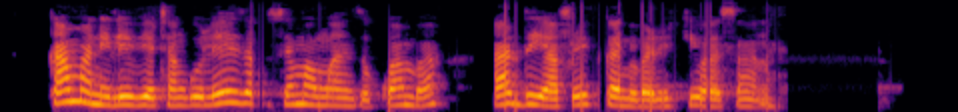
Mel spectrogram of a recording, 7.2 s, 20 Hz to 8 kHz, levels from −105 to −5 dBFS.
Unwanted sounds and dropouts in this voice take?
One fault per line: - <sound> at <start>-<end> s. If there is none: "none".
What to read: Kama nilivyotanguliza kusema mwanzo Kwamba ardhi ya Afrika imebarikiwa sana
none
